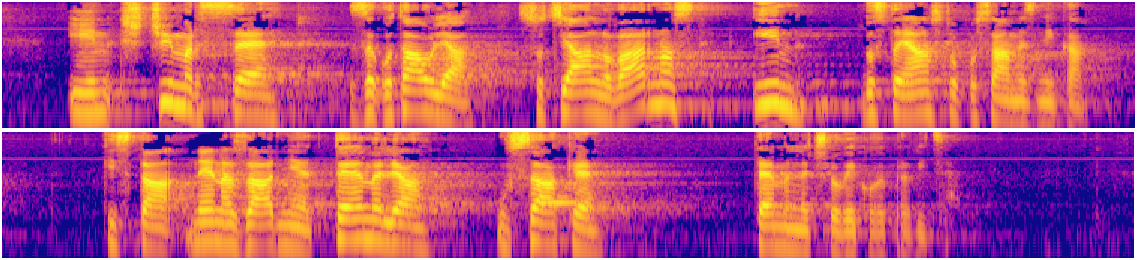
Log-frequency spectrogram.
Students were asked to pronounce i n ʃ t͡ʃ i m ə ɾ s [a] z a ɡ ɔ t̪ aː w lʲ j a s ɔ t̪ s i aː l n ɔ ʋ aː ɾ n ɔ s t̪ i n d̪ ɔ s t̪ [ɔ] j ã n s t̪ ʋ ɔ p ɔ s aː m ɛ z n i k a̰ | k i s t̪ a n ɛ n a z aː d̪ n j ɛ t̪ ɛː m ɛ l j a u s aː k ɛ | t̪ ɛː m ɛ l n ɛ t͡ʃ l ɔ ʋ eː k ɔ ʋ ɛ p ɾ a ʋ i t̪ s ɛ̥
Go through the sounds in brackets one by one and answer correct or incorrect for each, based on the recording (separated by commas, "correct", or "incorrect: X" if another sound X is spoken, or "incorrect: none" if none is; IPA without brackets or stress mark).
incorrect: ɛ, correct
